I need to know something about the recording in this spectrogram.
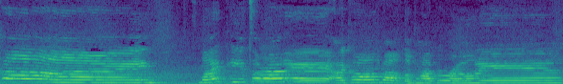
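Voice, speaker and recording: A woman's voice: very high voice, full character voice. A woman playing a spoiled, impatient young customer who whines and sighs in an improvised comic puppet show. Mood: whiny, impatient. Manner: drawn-out valley-girl whining with sighs. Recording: roomy, distant mic with background noise.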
